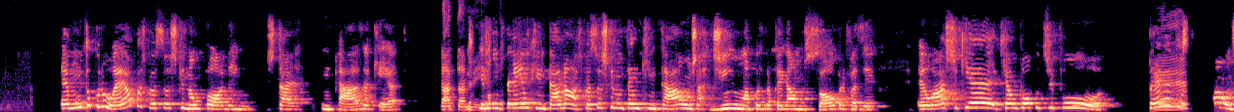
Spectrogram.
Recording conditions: video call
